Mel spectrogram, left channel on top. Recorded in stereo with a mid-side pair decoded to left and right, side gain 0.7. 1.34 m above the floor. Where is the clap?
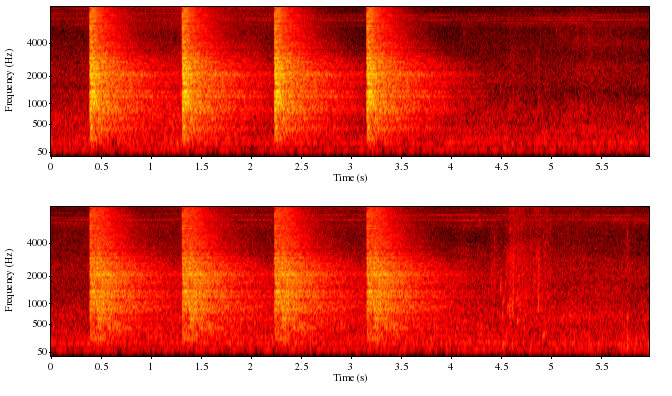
35° left, 2 m.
